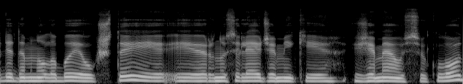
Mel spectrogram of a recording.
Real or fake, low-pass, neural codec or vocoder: real; 14.4 kHz; none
